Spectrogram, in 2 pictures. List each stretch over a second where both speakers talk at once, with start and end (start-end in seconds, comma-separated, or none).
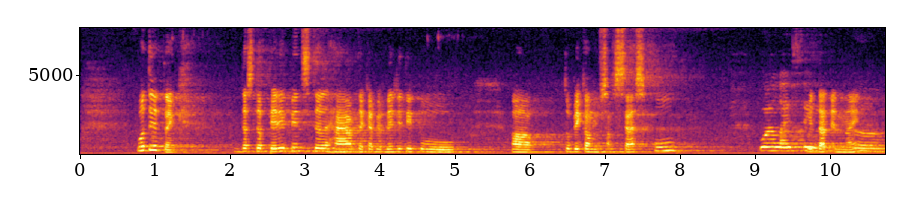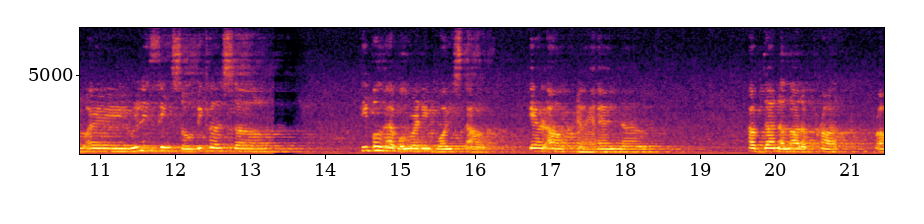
none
